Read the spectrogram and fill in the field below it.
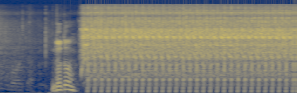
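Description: An airsoft gun fires a rapid, steady burst.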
